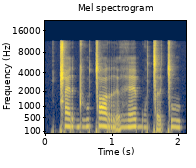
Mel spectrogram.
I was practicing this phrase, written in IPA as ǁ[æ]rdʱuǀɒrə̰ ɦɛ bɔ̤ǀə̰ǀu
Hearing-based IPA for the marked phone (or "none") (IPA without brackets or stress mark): æ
